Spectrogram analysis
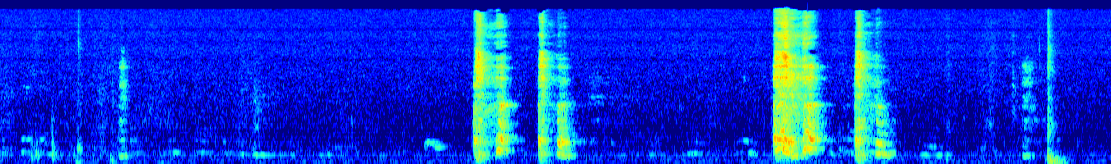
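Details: Coached airway-clearance coughing technique after counted breathing: quiet breathing, then a deep breath in and four deliberate, forceful coughs in two pairs.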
